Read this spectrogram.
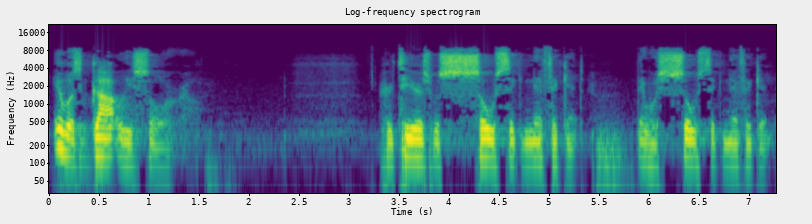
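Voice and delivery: very low, soft, reverent preaching; hushed solemnity. Real, not acted. Preacher honoring a weeping woman's godly sorrow, hushed and solemn. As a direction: drop right down, almost to a murmur.

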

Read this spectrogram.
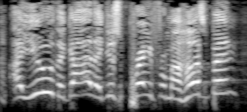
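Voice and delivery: high, loud disbelief of a wife; acted astonished outcry; incredulous question. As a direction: raise the voice in stunned questioning. Crying wife's astonished question, acted.

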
